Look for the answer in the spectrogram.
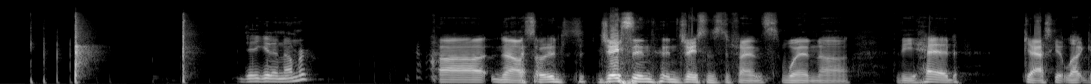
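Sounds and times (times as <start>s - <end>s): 
golf clap: 0.3s - 1.1s
speech: 2.4s - 3.2s, 4.4s - 10.9s.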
